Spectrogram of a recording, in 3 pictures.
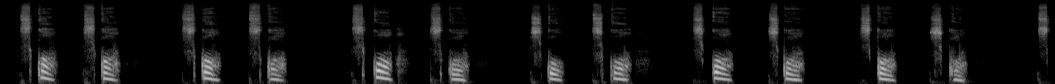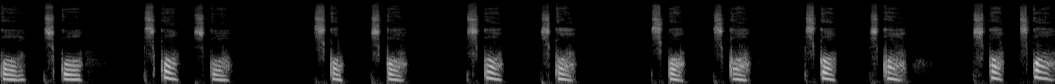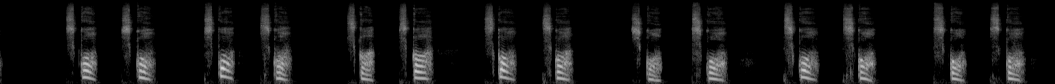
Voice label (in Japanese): しこしこの掛け声で自慰を促す; 自慰支援(普); 1.5倍速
